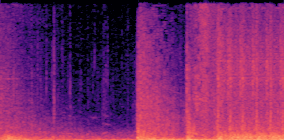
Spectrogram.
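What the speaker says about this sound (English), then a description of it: "and here's the shots." Gunfire in Counter-Strike: Global Offensive during a pro match, a brief quiet followed by loud rapid bursts of rifle shots in quick succession.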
